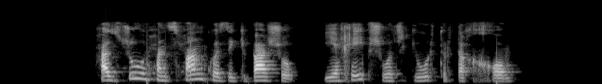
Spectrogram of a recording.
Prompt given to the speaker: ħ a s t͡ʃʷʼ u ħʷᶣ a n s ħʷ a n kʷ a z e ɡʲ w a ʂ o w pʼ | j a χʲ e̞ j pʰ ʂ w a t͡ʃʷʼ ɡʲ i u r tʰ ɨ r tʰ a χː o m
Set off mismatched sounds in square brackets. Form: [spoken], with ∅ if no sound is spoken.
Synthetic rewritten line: ħ a [z] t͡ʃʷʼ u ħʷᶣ a n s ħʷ a n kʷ a z e ɡʲ [b] a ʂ o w pʼ | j a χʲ e̞ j pʰ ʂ w a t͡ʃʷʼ ɡʲ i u r tʰ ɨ r tʰ a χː o m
